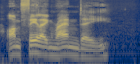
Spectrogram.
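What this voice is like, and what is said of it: Put-on Cockney accent. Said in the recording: “You can do a Cockney accent.”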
